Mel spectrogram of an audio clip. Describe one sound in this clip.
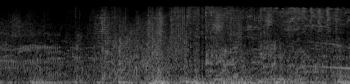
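Metal clanks and crashes as a fight breaks out.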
